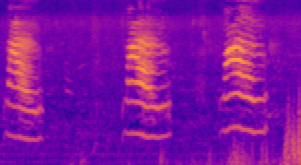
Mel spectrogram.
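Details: Indian ringneck parrot giving three loud, nasal, richly harmonic squawks, each under half a second, spaced about a second apart, over a low rumbling background.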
